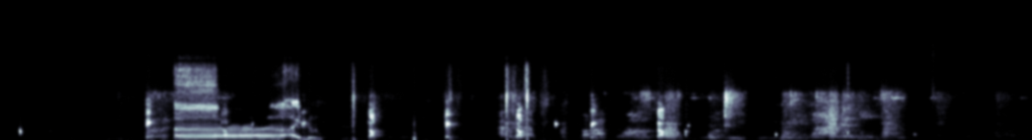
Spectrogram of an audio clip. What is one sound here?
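A woman laughs through an online call.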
